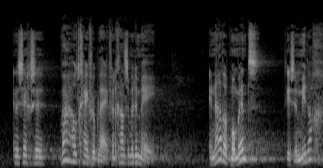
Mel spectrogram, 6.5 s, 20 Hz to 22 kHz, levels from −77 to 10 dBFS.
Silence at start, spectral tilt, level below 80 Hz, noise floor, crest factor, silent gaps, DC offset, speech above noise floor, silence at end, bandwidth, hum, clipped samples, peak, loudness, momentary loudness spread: 0.25 s; -2.5 dB/octave; -68 dBFS; -53 dBFS; 20 dB; none; under 0.1%; 30 dB; 0 s; 15.5 kHz; none; under 0.1%; -4 dBFS; -23 LUFS; 11 LU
